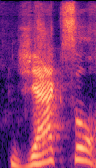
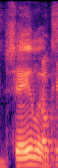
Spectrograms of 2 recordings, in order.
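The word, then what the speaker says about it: Jalyx: Jaxel Hunt, I think that's how you say it. It's Jalix, I believe. Yeah. I was way off on that one. Jalix Hunt, okay?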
